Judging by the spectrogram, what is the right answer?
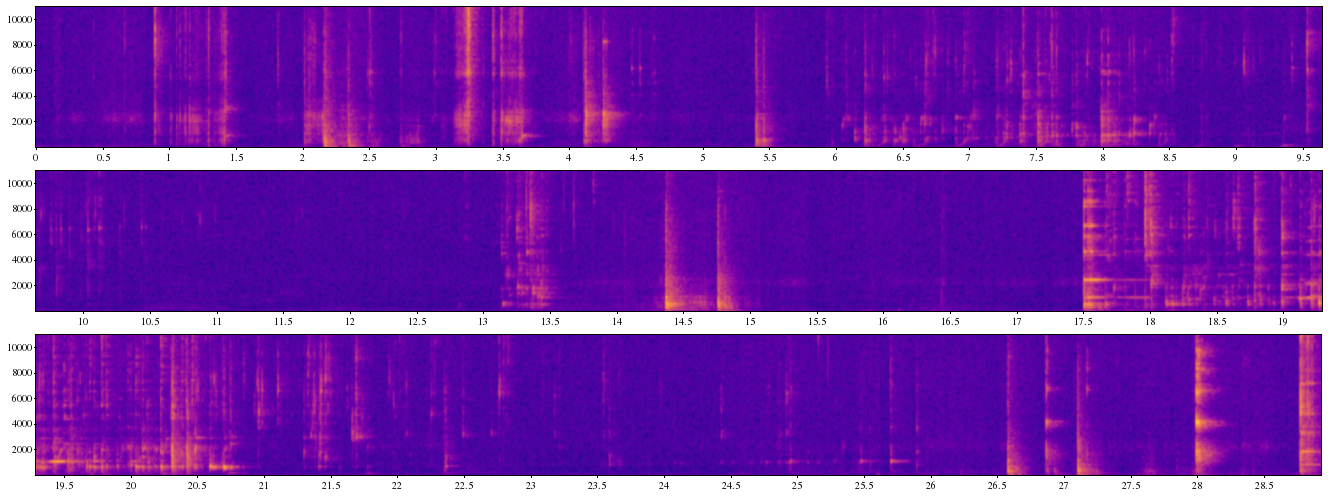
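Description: Basil seed drink poured from glass bottles into two glasses, one of them full of ice, in two pours, the second and longer one past the middle. Sharp clinks and knocks of bottles, caps and glass come between the pours.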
